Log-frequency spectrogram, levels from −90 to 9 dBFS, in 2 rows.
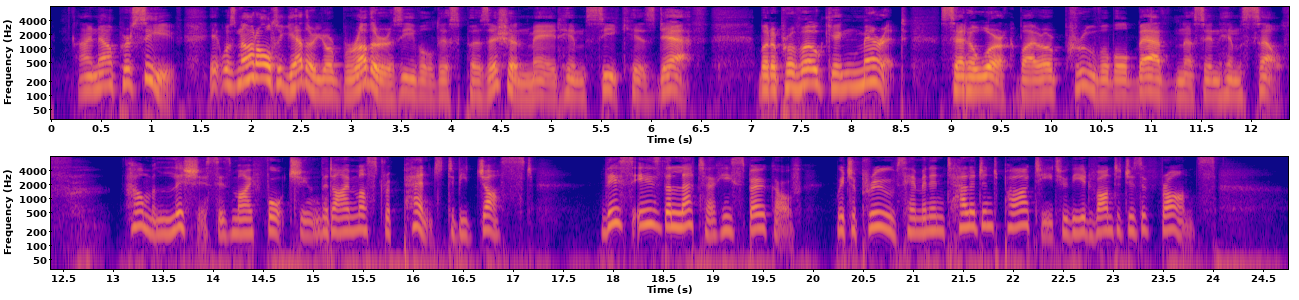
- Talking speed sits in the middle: Yes, average, 145 wpm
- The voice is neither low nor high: Yes, medium, 180 Hz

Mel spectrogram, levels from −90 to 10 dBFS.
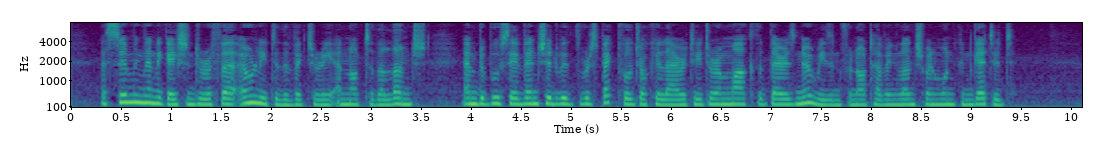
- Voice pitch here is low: No, high, 190 Hz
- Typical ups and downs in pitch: No, narrow, 2.0 semitones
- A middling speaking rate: No, fast, 220 wpm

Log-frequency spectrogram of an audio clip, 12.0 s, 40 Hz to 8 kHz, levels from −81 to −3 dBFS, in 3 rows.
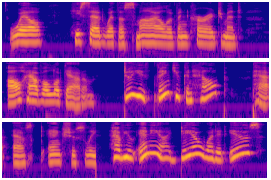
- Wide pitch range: Yes, wide, 9.0 semitones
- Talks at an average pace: Yes, average, 150 wpm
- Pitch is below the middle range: No, high, 190 Hz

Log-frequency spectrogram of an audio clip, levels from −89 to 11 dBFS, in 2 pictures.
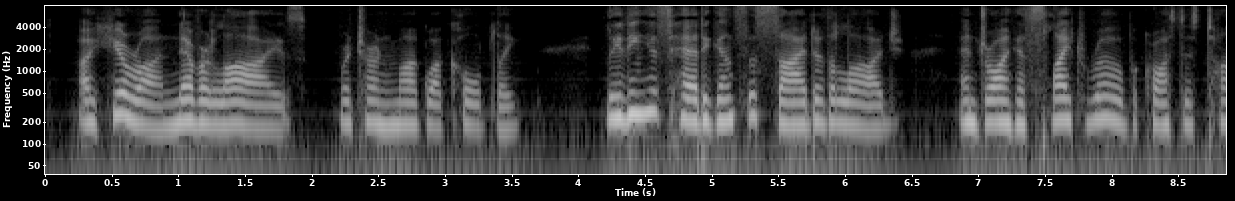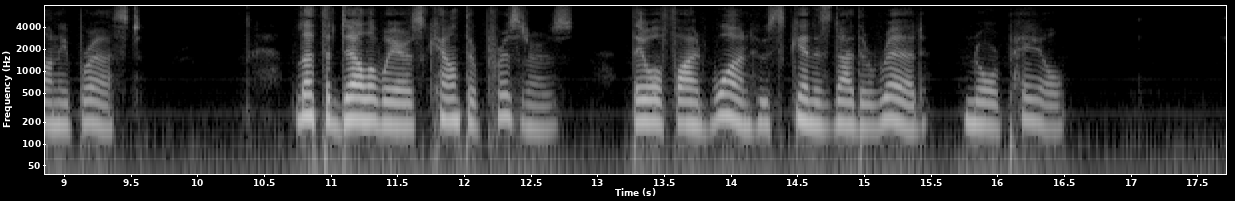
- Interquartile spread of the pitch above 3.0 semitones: No, narrow, 2.4 semitones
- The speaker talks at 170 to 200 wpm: No, average, 140 wpm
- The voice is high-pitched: Yes, high, 195 Hz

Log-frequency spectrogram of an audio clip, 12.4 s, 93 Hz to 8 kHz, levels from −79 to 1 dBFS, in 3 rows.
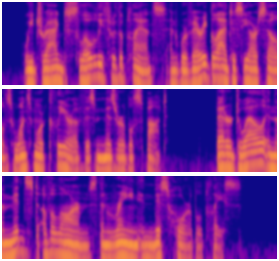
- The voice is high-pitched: No, low, 110 Hz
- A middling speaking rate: Yes, average, 160 wpm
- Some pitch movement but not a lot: Yes, average, 3.2 semitones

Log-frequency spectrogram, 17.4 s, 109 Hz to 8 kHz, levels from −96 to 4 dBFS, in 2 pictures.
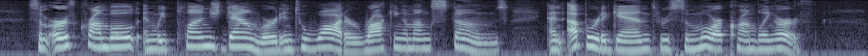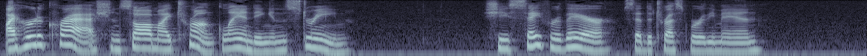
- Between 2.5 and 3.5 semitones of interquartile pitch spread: No, average, 4.2 semitones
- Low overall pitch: No, medium, 185 Hz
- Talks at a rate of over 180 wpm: No, slow, 135 wpm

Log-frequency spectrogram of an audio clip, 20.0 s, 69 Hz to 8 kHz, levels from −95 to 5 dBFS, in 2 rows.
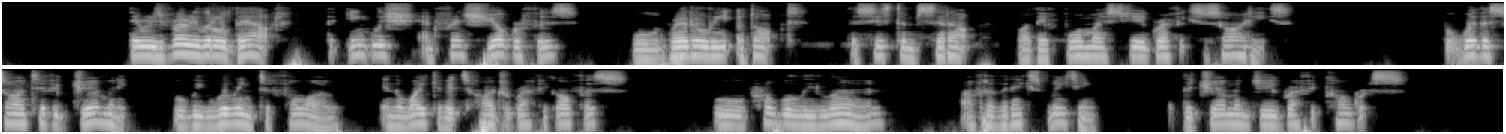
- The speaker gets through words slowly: No, average, 155 wpm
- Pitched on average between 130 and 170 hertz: Yes, low, 135 Hz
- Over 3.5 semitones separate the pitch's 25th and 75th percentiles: No, average, 2.7 semitones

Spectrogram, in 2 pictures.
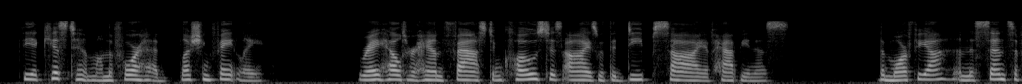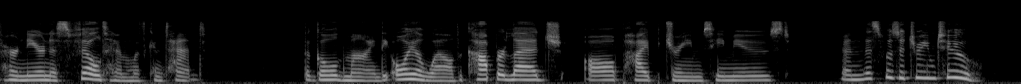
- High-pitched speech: Yes, high, 205 Hz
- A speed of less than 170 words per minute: Yes, average, 160 wpm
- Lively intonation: No, average, 3.0 semitones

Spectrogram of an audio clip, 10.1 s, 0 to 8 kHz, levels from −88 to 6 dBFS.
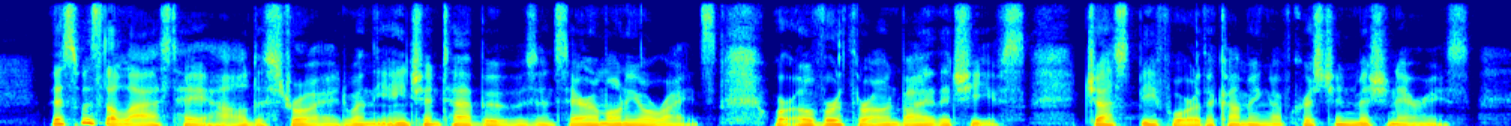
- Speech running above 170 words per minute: No, average, 150 wpm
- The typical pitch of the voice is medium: No, low, 105 Hz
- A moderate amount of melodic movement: Yes, average, 3.5 semitones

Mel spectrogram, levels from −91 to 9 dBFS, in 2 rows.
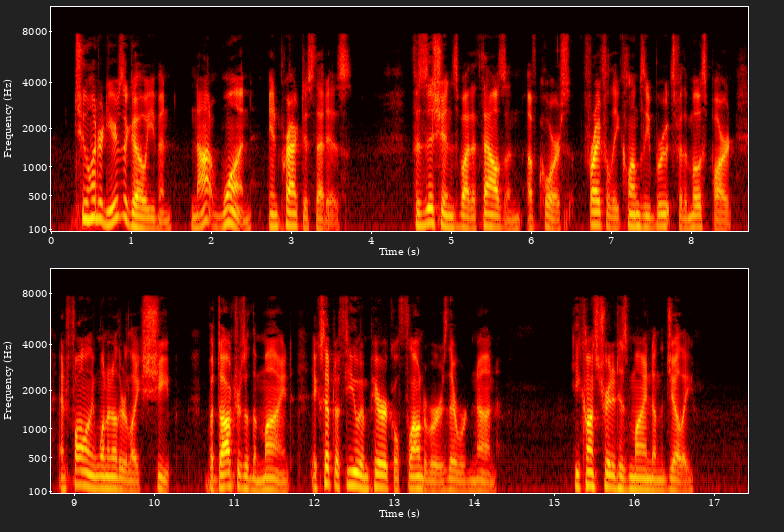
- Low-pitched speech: Yes, low, 120 Hz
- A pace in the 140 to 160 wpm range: No, average, 170 wpm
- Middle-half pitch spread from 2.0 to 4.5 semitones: Yes, average, 4.2 semitones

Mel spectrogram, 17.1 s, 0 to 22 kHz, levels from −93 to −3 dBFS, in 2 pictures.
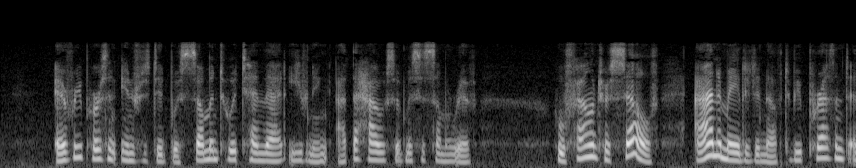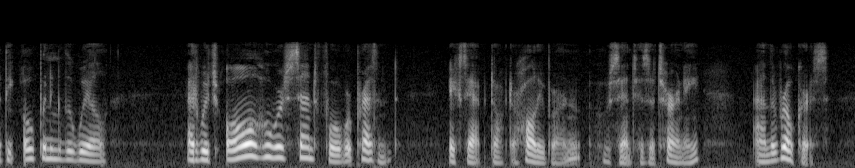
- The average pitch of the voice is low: No, high, 195 Hz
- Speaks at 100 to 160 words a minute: No, average, 170 wpm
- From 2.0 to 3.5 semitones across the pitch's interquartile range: No, average, 4.3 semitones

